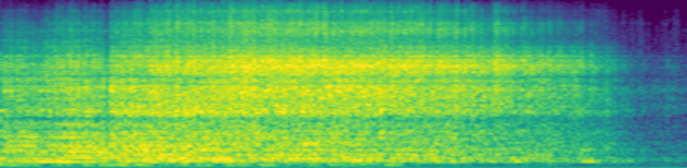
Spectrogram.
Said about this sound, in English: I was thrown from the plane when we crashed.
